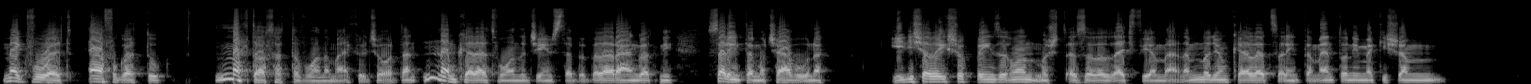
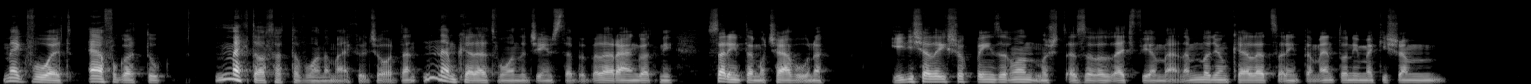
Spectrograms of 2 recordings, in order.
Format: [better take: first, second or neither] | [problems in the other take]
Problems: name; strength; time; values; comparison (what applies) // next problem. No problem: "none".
second | distortion; heavy; 8 dB below the speech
